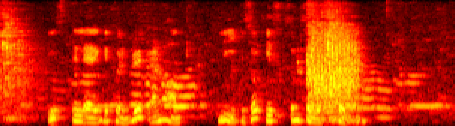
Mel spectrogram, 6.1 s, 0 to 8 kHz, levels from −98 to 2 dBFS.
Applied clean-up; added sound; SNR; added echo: classical method log-MMSE.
